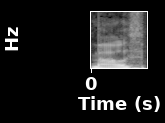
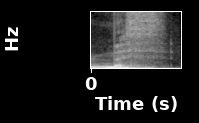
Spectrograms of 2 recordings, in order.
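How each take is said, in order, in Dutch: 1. Het woord is een volledige 'mouth'. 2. Het woord is een ingekorte 'muth'. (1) "Mouth is niet Mouth" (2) "maar Muth"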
